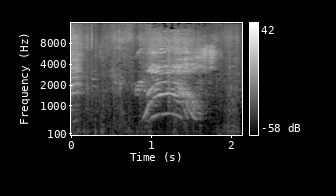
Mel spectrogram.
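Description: A person's voice, one drawn-out vocal sound that rises and then falls in pitch, lasting about a second and starting about a second in.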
